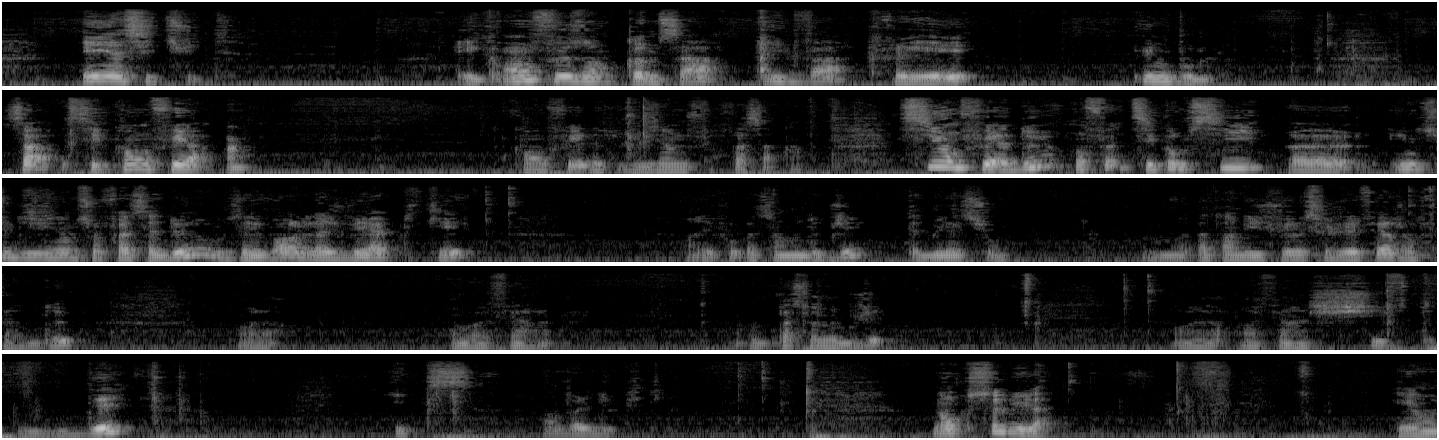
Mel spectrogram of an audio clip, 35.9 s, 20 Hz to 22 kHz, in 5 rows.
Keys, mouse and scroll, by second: 2.3-4.3 middle drag, 5.8 middle click, 7.7 KP_1, 8.2-9.3 middle drag, 10.4 KP_1, 16.9-18.7 drag, 19.2 Tab, 23.9-25.0 middle drag, 25.7 Tab, 29.6 shift+d, 34.0-35.7 right drag.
